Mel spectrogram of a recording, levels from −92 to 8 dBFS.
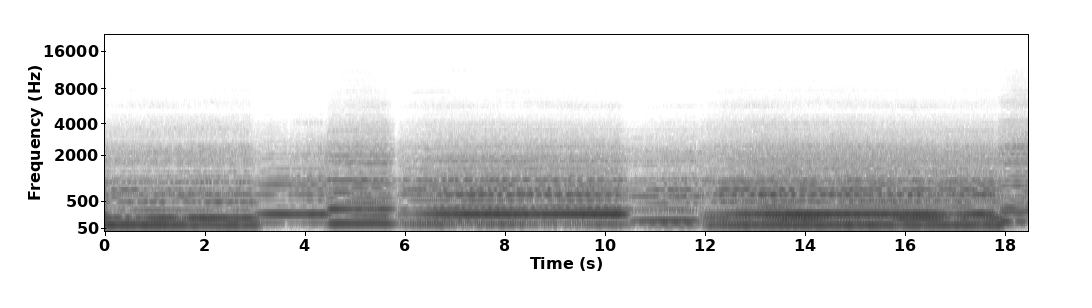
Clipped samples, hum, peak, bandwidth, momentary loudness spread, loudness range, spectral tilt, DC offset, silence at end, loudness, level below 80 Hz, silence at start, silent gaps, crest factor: under 0.1%; none; -14 dBFS; 4.2 kHz; 8 LU; 5 LU; -11 dB/octave; under 0.1%; 0 s; -27 LUFS; -56 dBFS; 0 s; none; 14 dB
